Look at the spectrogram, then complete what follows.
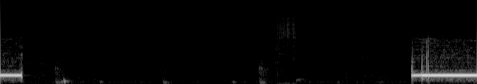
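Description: A steady electronic phone tone sounds at a mid pitch, cuts off, and returns after a few seconds of near silence broken by faint clicks and rustles, like a call ringing out while dialing.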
